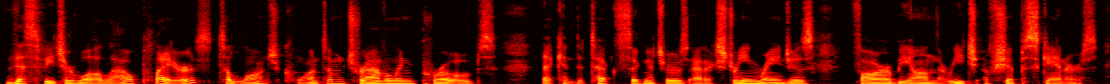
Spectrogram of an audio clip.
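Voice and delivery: ordinary talk, nothing marked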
